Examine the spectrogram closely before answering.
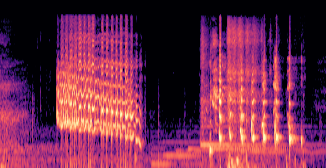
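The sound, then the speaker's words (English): An eerie, dolphin-like sound: a loud, high-pitched buzzing trill lasting under two seconds, a pause, then a rapid series of squeaky, rising chirps and whistles with no talking. “It's been a while since I've heard that noise, Jenny, but that sounds suspiciously like a dolphin.”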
